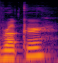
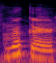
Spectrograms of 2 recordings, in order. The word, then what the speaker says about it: Rooker: You kept calling him. Rucker. It's Rooker.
